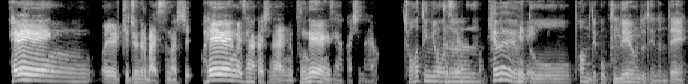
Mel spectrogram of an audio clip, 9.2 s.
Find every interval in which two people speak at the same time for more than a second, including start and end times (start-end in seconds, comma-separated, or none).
5.8-7.2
